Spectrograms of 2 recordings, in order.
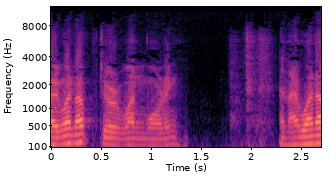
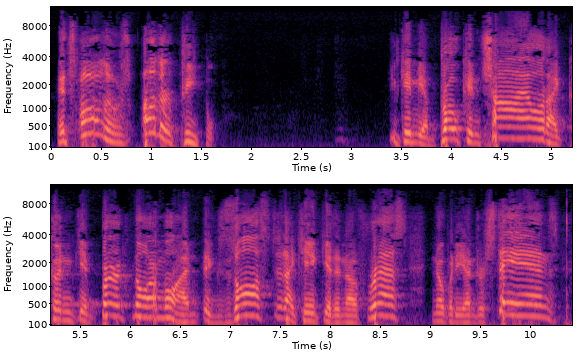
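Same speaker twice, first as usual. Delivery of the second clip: higher, louder whining victim voice; whiny complainer; 6 semitones higher, 3 dB louder than usual. Pretend. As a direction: play the self-pitying sufferer whining.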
